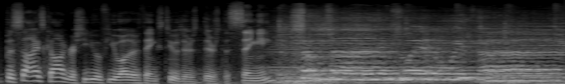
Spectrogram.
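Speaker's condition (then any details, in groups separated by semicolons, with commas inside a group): No condition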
